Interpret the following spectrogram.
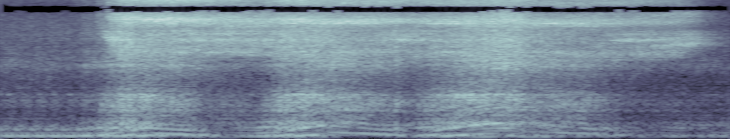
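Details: Pontiac Fiero, warm after a drive following coolant tube work, with oil pressure, temperature and voltage all fine. The engine climbs and falls cleanly through several revs without misses, knocks or rattles; it sounds healthy.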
